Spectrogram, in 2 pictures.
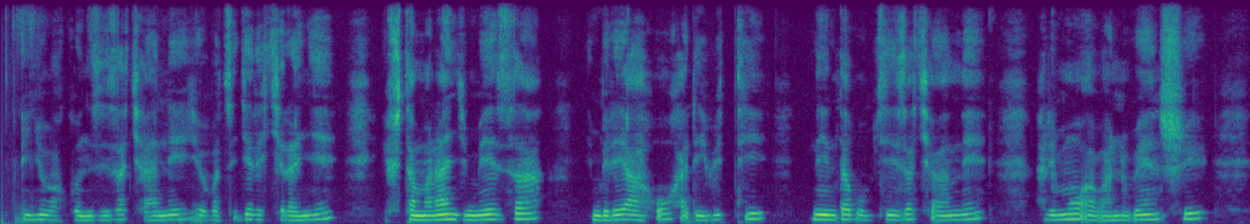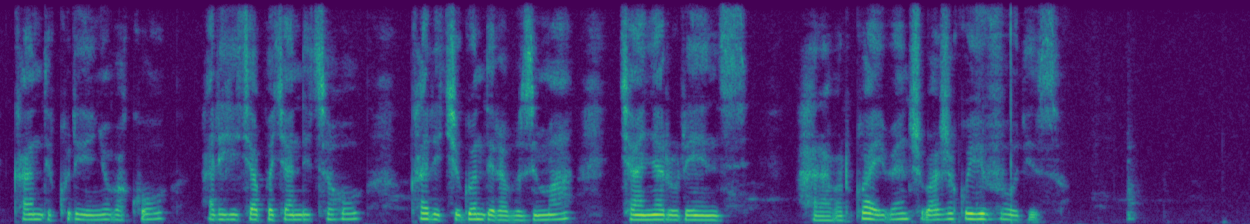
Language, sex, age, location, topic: Kinyarwanda, female, 18-24, Huye, health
